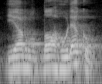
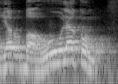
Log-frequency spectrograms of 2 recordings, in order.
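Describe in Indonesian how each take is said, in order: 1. Vokal setelah huruf h dibaca pendek. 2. Vokal setelah huruf h dibaca panjang. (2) "secara qiyas harusnya kan panjang"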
